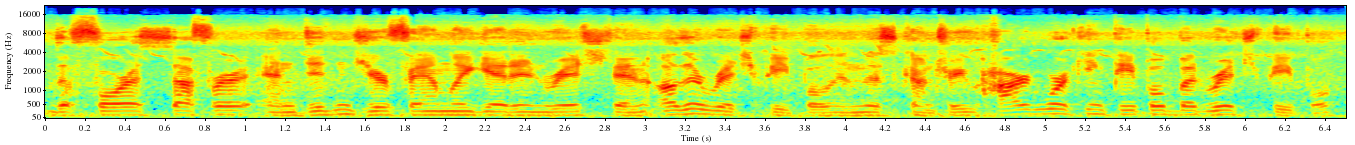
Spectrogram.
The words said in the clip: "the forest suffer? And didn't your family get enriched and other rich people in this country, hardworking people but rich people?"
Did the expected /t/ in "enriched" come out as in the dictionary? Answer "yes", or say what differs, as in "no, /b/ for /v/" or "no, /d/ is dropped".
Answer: yes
